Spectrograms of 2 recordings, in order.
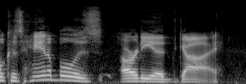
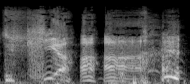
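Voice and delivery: slow evil villain cackle; 5 semitones higher, 3 dB louder, much slower than usual. Pretend. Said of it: "Can you do that in a more evil voice?".

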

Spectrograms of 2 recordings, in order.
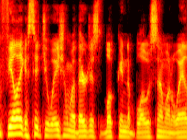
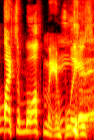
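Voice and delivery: playful shout; 10 semitones higher than usual. Real, not acted. Joking shout in banter.

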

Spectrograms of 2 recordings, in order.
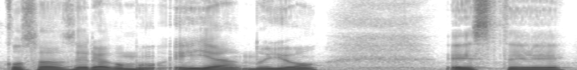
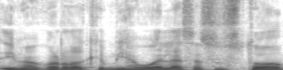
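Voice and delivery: ordinary talk

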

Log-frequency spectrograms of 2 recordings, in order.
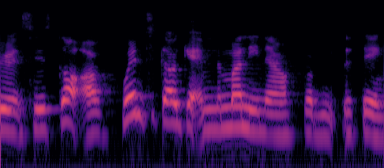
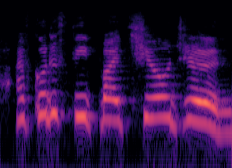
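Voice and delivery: mock pleading camel man; 6 semitones higher than usual. Camel man begging for more money.

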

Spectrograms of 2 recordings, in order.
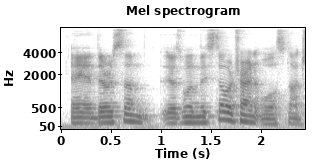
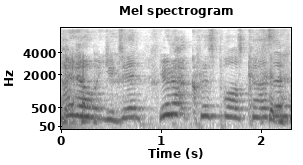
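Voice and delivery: high-pitched, loud taunt from the stands; retold heckling yell; 13 semitones higher, 8 dB louder than usual. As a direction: re-enact shouting an accusation at a player. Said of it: "the whole time I was yelling".

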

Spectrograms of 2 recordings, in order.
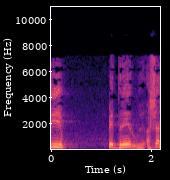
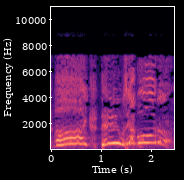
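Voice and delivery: high, crying wail, cracking into a cry on Deus; mock crying lament; 11 semitones higher, much slower than usual. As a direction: imitate a believer whining and weeping to God. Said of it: "Não dá tempo de eu ficar chorando". (imitação de choro lamentoso, agudo e exagerado)

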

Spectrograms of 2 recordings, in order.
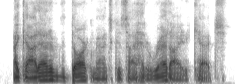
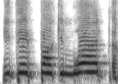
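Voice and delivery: much higher, slow and louder retold outrage; stunned disbelief; 5 dB louder, slower than usual. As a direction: drag out the disbelief as if you can't believe it. Retelling shocked reaction again.

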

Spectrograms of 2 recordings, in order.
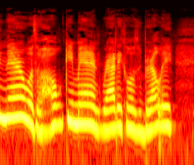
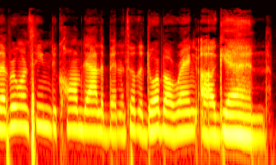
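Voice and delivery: plain reading voice

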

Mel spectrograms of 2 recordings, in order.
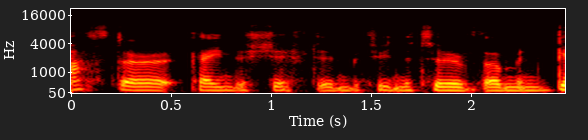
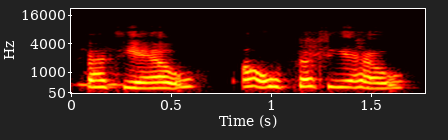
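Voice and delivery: high, worried put-on Londoner; meek character impression; 8 semitones higher than usual. Co-host as character fearing madness, high and meek. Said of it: "I talk like this".

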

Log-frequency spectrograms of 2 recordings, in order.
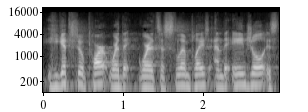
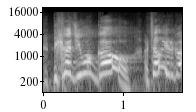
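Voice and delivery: loud, much higher exasperated retort; arguing; 13 dB louder than usual. Retold or imitated. Balaam argues with his donkey, in a loud, high exasperated retort. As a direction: snap back at the stubborn donkey. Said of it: "He starts arguing with the donkey".

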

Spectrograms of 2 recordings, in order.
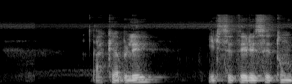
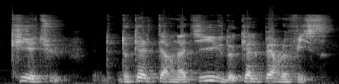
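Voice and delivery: loud, raised angry questioning; angry tsar; 5 semitones higher, 5 dB louder than usual. Acted. The tsar Kousman shouts at the horse thief. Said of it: "Le tsar cria, très en colère".

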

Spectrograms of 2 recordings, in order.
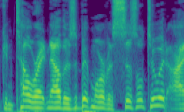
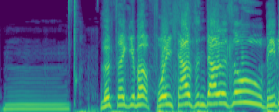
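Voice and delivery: Ric Flair impression; 8 semitones higher, 6 dB louder than usual. Ric Flair voice, high and loud.

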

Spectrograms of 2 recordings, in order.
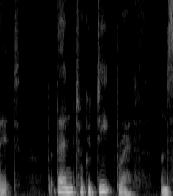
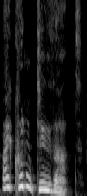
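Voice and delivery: raised and louder, startled protest; crying out in alarm; 9 semitones higher, 7 dB louder than usual. Acted. Cat protests to Catherine about spying on the Queen, alarmed outcry. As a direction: recoil from the very idea. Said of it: "I cried out".

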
